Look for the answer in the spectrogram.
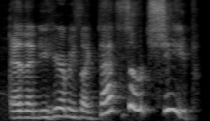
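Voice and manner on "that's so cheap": put-on whiny little-kid voice, pitched very high. Retelling an anime character complaining during a fight: imitating a childish whine. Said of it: "like, a child".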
